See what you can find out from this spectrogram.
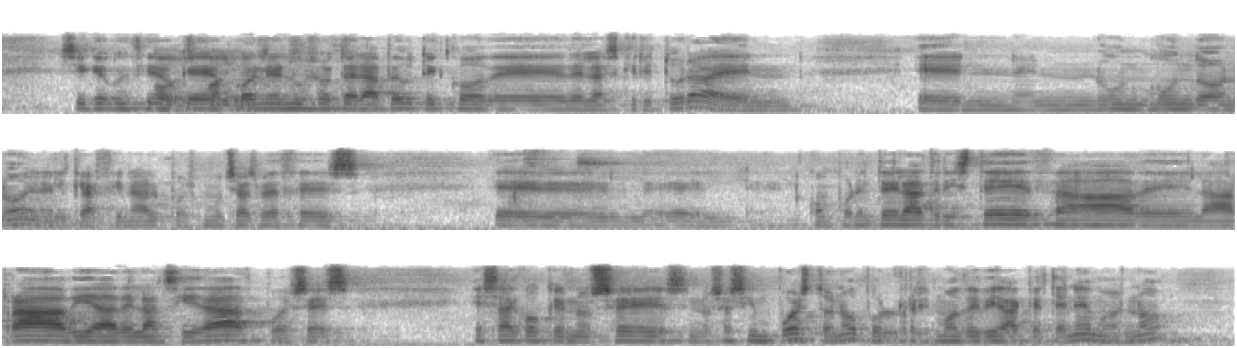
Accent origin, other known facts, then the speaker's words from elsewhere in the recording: Pinto, Community of Madrid, Spain; somos tres personas de Pinto que nos ha unido esa vivencia, digamos, geográfica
